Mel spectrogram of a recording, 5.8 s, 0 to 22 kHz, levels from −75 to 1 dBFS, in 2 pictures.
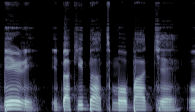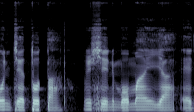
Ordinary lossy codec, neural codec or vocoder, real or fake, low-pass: none; none; real; none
